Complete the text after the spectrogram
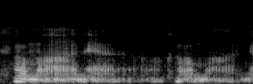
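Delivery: low-key, slow, breath-voiced wheedling; coaxing trickster. Trickster tempting a reluctant friend, slow hushed coaxing. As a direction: draw it out softly to tempt someone. Trickster coaxes her to give in.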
